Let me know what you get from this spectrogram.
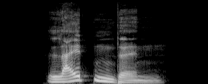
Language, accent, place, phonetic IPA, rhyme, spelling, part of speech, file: German, Germany, Berlin, [ˈlaɪ̯tn̩dən], -aɪ̯tn̩dən, leitenden, adjective, De-leitenden.ogg
- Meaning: inflection of leitend: 1. strong genitive masculine/neuter singular 2. weak/mixed genitive/dative all-gender singular 3. strong/weak/mixed accusative masculine singular 4. strong dative plural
